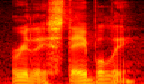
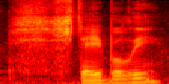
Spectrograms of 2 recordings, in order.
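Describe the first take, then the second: First: Said in the usual way. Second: Higher, softer, doubting the word; puzzled rising question. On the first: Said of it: "Stably? That's a strange word". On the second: Real, not acted. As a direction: question the word Stably with a rise. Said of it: "That's a strange, strange word".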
